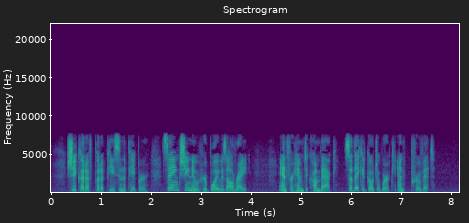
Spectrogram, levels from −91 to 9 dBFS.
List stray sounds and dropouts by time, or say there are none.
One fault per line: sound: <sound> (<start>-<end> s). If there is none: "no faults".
no faults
